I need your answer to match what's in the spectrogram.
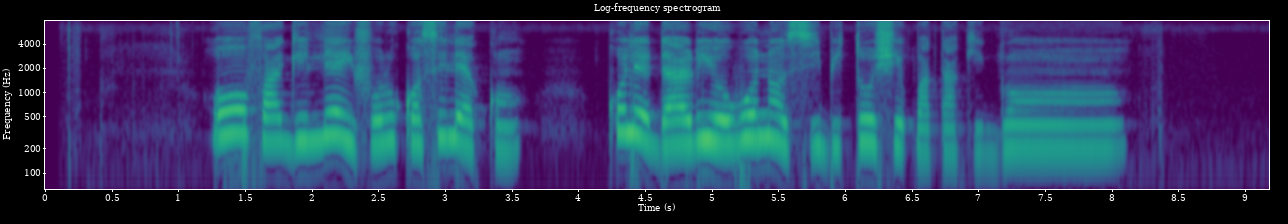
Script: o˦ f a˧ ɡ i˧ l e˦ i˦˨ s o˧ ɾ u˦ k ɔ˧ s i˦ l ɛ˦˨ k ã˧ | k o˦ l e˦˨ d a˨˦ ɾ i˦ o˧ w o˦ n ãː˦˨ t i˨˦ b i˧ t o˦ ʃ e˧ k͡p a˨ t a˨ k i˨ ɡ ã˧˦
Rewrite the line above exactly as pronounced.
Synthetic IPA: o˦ f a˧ ɡ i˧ l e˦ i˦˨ f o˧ ɾ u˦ k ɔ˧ s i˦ l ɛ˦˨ k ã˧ | k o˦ l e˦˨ d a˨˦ ɾ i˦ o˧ w o˦ n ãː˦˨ s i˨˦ b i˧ t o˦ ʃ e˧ k͡p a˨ t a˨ k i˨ ɡ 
